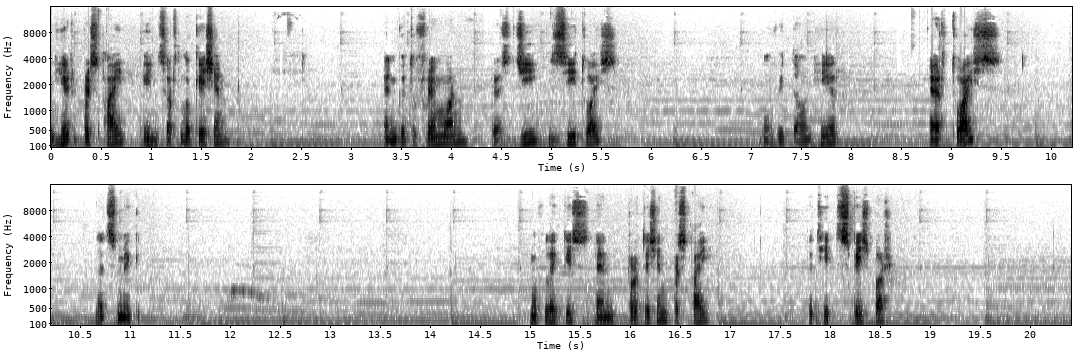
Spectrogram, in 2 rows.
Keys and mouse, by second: 0.5 i, 3.3 shift+Left, 4.5 g, 5.0 z, 5.2 z, 8.6 r, 8.8 r, 16.5 i, 18.1 space.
